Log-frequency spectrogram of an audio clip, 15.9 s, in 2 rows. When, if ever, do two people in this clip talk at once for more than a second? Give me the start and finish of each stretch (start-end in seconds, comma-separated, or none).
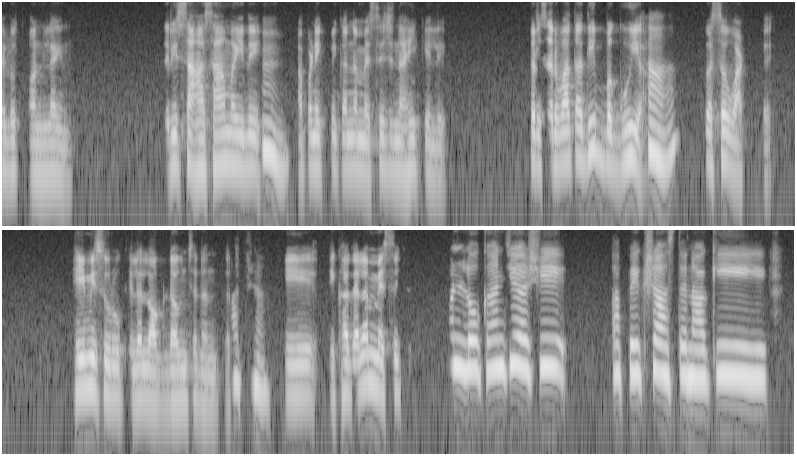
none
